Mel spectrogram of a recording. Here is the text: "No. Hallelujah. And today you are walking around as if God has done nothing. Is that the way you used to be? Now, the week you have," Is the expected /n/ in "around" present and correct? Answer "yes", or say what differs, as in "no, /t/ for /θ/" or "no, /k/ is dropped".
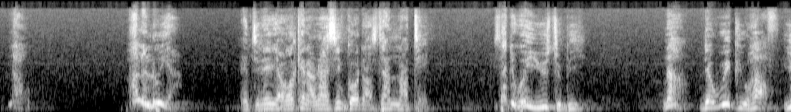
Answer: no, /n/ is dropped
